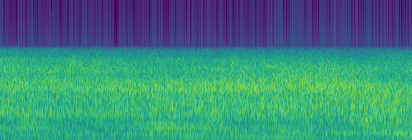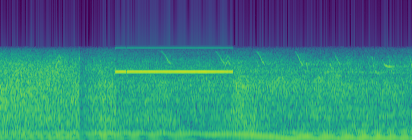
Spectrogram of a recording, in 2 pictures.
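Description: Road traffic passing: a pickup truck's tyre and engine noise, loud and steady, as it drives by and away, with a low engine hum that shifts in pitch. A thin, steady high beep sounds for about a second just past the middle.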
